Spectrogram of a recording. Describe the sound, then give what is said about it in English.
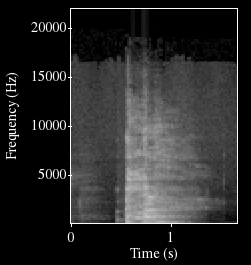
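A single loud, harsh cough bursts out after a brief quiet moment, rough and raspy with a throaty rumble, lasting just under a second before fading away. No one speaks. “All right, I think my lung is going to stay down there.”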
